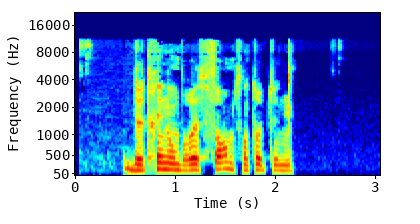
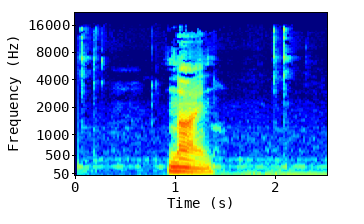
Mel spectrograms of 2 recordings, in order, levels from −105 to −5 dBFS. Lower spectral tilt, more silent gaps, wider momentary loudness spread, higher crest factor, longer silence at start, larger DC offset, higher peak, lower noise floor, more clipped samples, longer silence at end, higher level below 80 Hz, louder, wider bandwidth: about the same, -6 dB/octave vs -6 dB/octave; neither; second, 14 LU vs 23 LU; second, 18 dB vs 24 dB; about the same, 0.05 s vs 0.05 s; neither; about the same, -2 dBFS vs -4 dBFS; second, -57 dBFS vs -65 dBFS; neither; second, 0.9 s vs 1.1 s; second, -62 dBFS vs -56 dBFS; first, -20 LUFS vs -25 LUFS; second, 11.5 kHz vs 16 kHz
